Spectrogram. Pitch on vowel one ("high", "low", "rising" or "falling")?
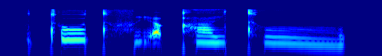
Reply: high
